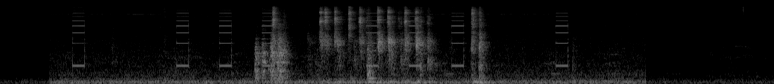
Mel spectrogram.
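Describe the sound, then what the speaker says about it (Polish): A dead Lenovo ThinkPad T420 laptop sounds a motherboard error code of short, clear electronic beeps in a 1-3-3-1 pattern. Clunks and rustling handling noises from the machine break in partway through. "daje taki sygnał dźwiękowy 1, 3, 3, 1"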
